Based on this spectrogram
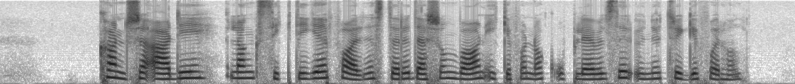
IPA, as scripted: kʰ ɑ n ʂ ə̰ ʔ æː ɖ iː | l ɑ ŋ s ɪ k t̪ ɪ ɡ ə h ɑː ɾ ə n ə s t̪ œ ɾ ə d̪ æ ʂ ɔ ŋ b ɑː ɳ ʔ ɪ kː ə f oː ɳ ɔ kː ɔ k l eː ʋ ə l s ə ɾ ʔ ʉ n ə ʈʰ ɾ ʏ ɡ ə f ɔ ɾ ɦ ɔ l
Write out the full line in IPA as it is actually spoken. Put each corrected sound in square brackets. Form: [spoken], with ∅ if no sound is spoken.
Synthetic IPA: kʰ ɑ n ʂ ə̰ ʔ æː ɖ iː | l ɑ ŋ s ɪ k t̪ ɪ ɡ ə [f] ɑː ɾ ə n ə s t̪ œ ɾ ə d̪ æ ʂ ɔ [m] b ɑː ɳ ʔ ɪ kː ə f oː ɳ ɔ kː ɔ [p] l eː ʋ ə l s ə ɾ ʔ ʉ n ə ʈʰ ɾ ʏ ɡ ə f ɔ ɾ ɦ ɔ l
